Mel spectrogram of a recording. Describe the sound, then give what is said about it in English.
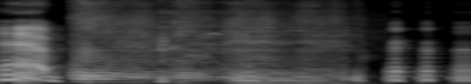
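A voice imitates weird, unholy farting noises meant as a noise only the devil could make: a breathy blast, then a long wobbling buzzy drone, ending in three short sputtering bursts. “So it could just sound like a weird doo-doo-doo-doo-doo. I don't know what the devil sounds like. Weird, unholy farting noises.”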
